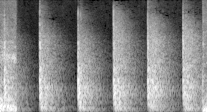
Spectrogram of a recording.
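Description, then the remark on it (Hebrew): A hammer drives nails into wood while building a sukkah, with six sharp, loud blows in a steady, quick rhythm, each strike ringing briefly before the next. No talking. “הכי חשוב שבונים סוכה זה פטיש ומסמרים וארבעת המינים.”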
